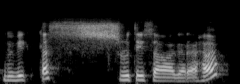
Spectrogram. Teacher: Viviktaha with a Visarga, followed by a Shru in the Shruti Sagaraha. So that becomes Visarga followed by any sibilant. We'll just add that extra emphasis on s. There is an extra S there.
